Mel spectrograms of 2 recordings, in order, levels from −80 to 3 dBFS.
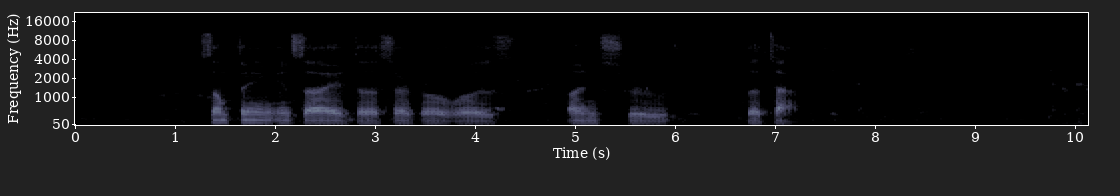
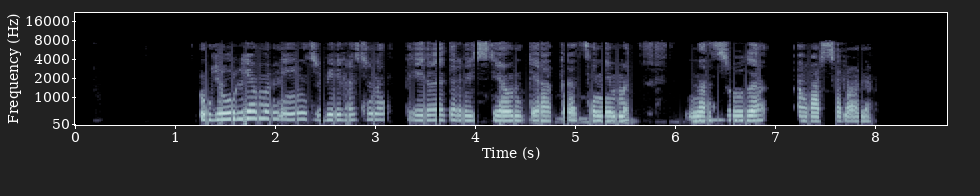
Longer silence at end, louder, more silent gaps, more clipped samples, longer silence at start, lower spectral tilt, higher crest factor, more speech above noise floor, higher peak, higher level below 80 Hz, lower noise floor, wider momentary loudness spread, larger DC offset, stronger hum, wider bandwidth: second, 0.05 s vs 0.75 s; second, -47 LUFS vs -20 LUFS; second, none vs 3.20-3.30 s, 7.04-7.17 s; neither; about the same, 1.25 s vs 1.25 s; about the same, -4.5 dB/octave vs -5 dB/octave; about the same, 22 dB vs 18 dB; second, 34 dB vs over 71 dB; second, -28 dBFS vs -4 dBFS; second, -78 dBFS vs -48 dBFS; second, -80 dBFS vs under -90 dBFS; first, 12 LU vs 9 LU; neither; neither; first, 13.5 kHz vs 8.2 kHz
